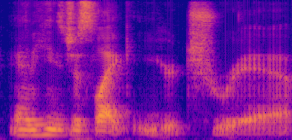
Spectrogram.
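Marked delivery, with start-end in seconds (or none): 1.0-2.2 creepy put-on demonic voice, lower and quieter. Retelling what a being said behind the shoulder: imitating a creepy demonic voice. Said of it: "the creepiest demonic voice".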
